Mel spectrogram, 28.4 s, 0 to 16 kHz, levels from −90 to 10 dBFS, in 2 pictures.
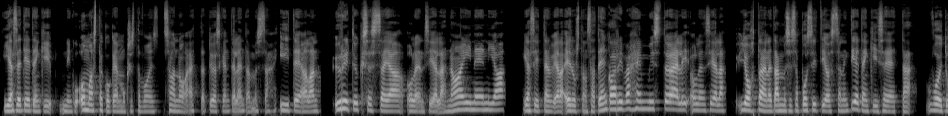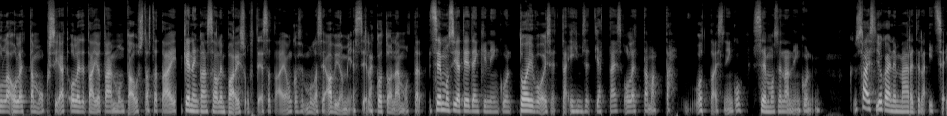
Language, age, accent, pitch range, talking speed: Finnish, 20-39, native, 165-205 Hz, 150 wpm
